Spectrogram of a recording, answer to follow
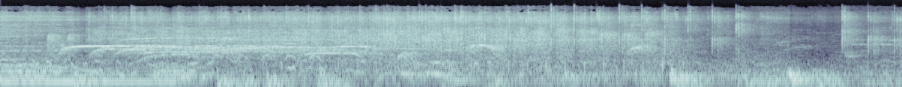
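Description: A song with guitar ends on a held chord about two seconds in. An audience then applauds and cheers with whoops, dying down over the next several seconds.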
